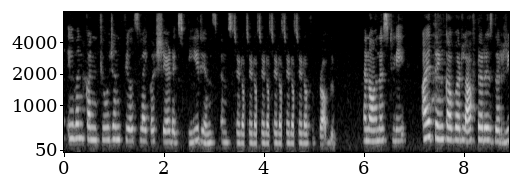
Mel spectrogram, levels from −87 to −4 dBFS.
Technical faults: CD stuck on one turn

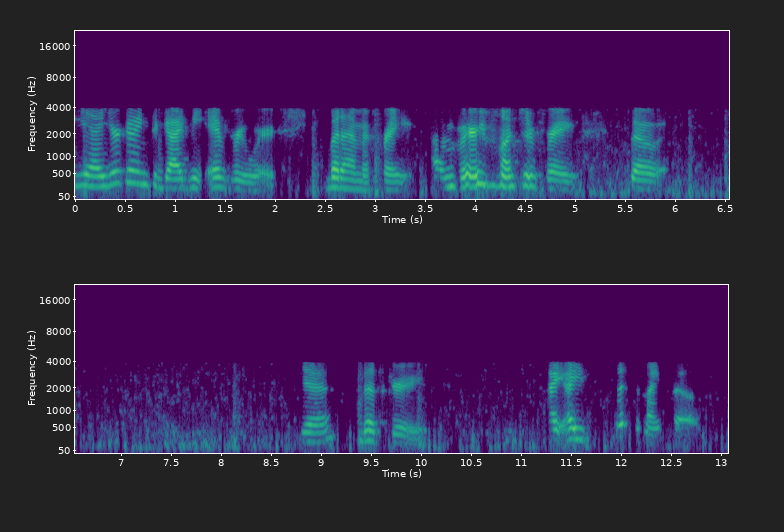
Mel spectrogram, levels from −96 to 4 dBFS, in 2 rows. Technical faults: overdone noise removal; iLBC codec

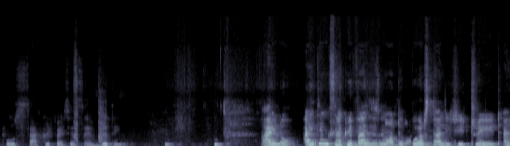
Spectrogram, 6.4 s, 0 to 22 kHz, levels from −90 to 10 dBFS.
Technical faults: speech suppressed in double talk; echo leak

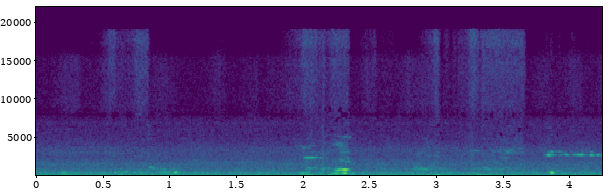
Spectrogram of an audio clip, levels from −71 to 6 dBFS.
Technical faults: electrical switching spike

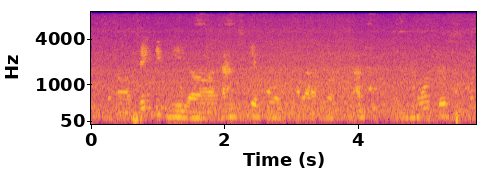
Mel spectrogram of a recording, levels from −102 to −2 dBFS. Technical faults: doubled audio track

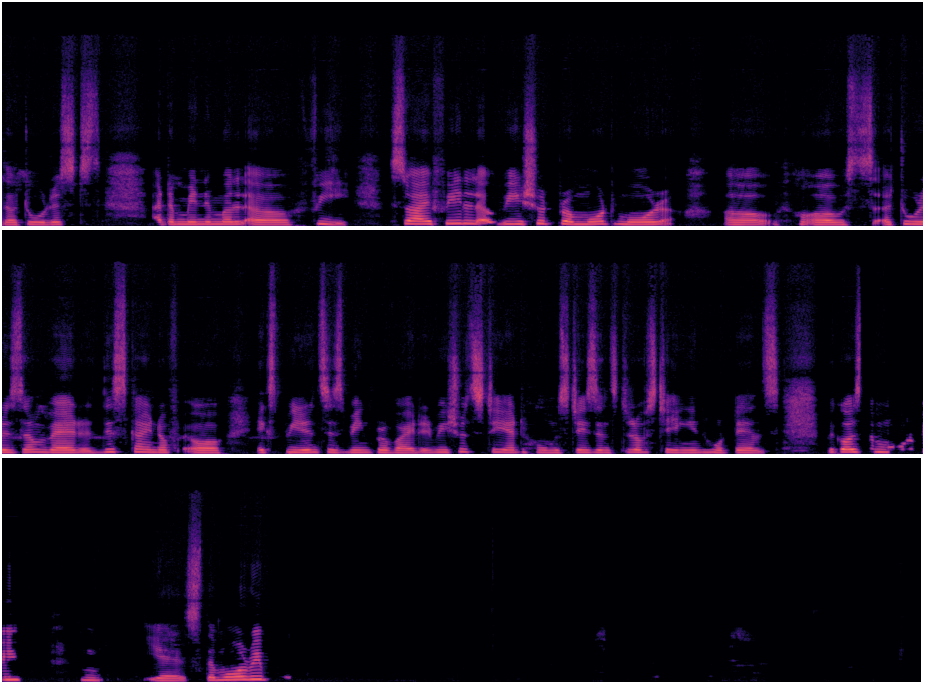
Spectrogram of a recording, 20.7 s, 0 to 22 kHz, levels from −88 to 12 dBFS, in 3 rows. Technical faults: none

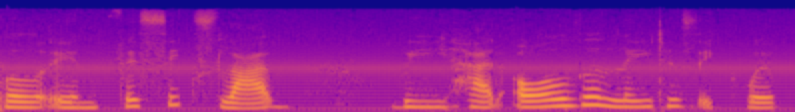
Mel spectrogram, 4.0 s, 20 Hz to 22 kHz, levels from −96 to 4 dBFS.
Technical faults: mains buzz

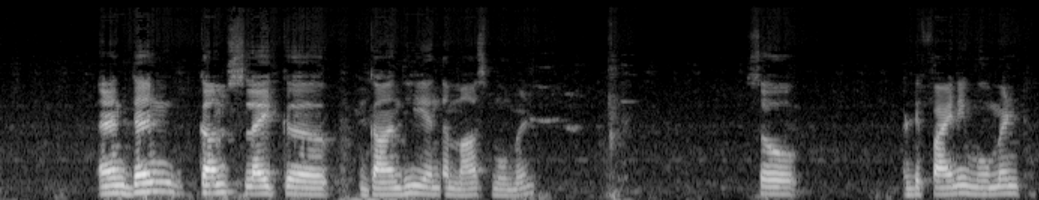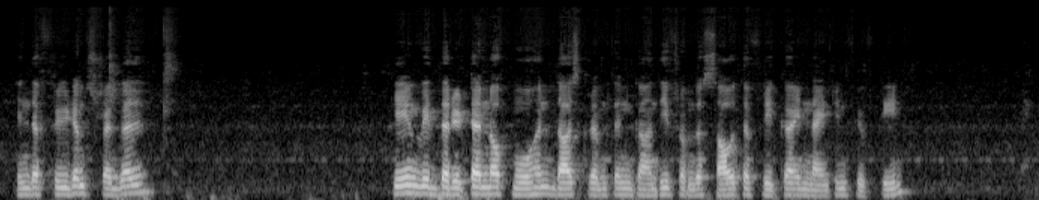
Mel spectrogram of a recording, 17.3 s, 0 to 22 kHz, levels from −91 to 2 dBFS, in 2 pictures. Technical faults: none

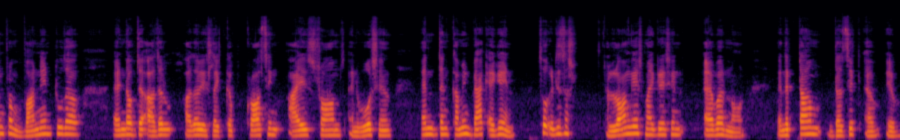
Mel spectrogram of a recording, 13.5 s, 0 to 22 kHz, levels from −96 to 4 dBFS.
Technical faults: none

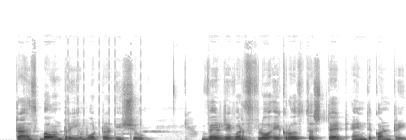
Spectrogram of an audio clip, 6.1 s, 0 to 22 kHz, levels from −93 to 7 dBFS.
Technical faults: GSM signalling bursts

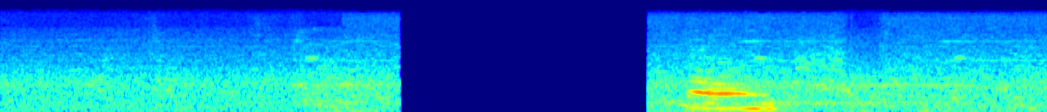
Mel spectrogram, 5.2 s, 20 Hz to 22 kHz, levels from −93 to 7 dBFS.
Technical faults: rebuffering stall

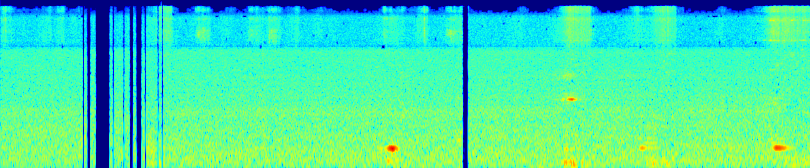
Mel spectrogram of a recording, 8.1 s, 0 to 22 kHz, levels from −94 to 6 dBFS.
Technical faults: Bluetooth dropout

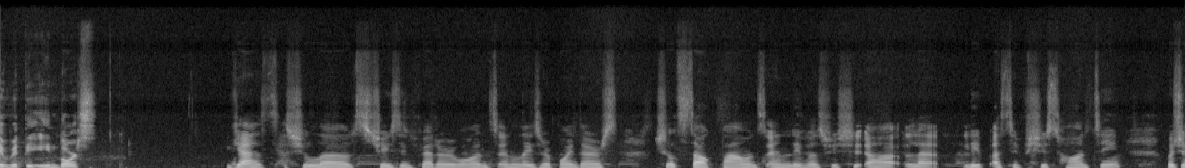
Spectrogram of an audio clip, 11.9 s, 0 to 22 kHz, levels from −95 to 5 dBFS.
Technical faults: echo with no canceller

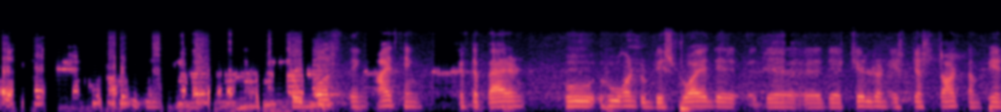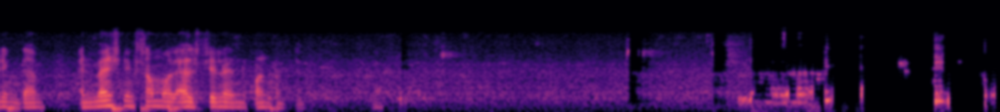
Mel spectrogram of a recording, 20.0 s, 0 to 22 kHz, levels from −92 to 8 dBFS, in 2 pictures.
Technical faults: other side's voice leaking through; speech suppressed in double talk; background gated by the echo canceller

